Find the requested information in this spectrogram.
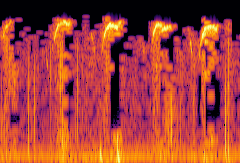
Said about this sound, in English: Well, of course, Chirpo. That's a smart bird.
